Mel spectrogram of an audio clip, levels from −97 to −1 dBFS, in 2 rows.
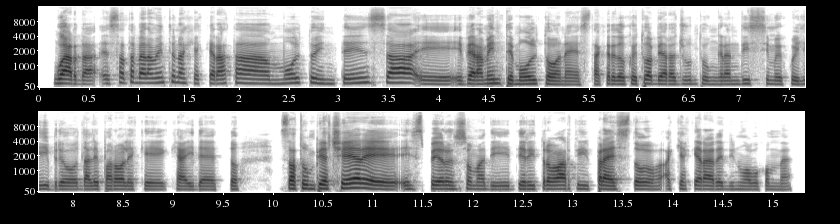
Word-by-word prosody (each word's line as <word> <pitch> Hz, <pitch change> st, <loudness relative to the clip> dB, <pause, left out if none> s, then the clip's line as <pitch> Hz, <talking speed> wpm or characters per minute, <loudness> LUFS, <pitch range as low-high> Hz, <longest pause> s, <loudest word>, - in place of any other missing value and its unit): Guarda 180 Hz, -4 st, +5 dB
è 190 Hz, -, -9 dB
stata 225 Hz, +6 st, -4 dB
veramente 225 Hz, +3 st, 0 dB
una 225 Hz, -2 st, -1 dB
chiacchierata 190 Hz, -1 st, 0 dB
molto 210 Hz, +5 st, -4 dB
intensa, 220 Hz, +4 st, +1 dB
ehm, 165 Hz, -3 st, -5 dB
e 165 Hz, -, -5 dB
veramente 180 Hz, +2 st, +2 dB
molto 170 Hz, +1 st, 0 dB
onesta. 150 Hz, -1 st, -4 dB
Credo 160 Hz, 0 st, -1 dB
che 160 Hz, 0 st, -4 dB
tu 185 Hz, -, -5 dB
abbia 170 Hz, -2 st, +1 dB
raggiunto 165 Hz, +2 st, -6 dB
un 155 Hz, -, -9 dB
grandissimo 165 Hz, +2 st, -7 dB
equilibrio 160 Hz, -1 st, -4 dB
dalle 155 Hz, +1 st, -2 dB
parole 155 Hz, -1 st, -1 dB
che 150 Hz, -1 st, -6 dB
che 150 Hz, -, -13 dB
hai 145 Hz, 0 st, -2 dB
detto. 145 Hz, 0 st, -5 dB, 0.4 s
Stato 185 Hz, 0 st, +2 dB
un 180 Hz, -, -2 dB
piacere 180 Hz, -3 st, +7 dB
e 160 Hz, -, -4 dB
spero 170 Hz, +1 st, +1 dB
insomma 160 Hz, 0 st, -4 dB
di 155 Hz, 0 st, -8 dB
di 165 Hz, -, -1 dB
ritrovarti 165 Hz, 0 st, 0 dB
presto 155 Hz, -1 st, +1 dB
a 160 Hz, 0 st, -8 dB
chiacchierare 160 Hz, -1 st, -1 dB
di 150 Hz, -, -13 dB
nuovo 150 Hz, -1 st, -7 dB
con 155 Hz, -1 st, -10 dB
me. 140 Hz, +1 st, -11 dB
165 Hz, 170 wpm, -23 LUFS, 155-185 Hz, 0.4 s, piacere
